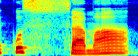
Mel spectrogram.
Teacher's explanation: कुस समा, सीन की शद भी पढ़नी है और सीन को सीटी के आवाज़ के साथ पढ़ा जाएगा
